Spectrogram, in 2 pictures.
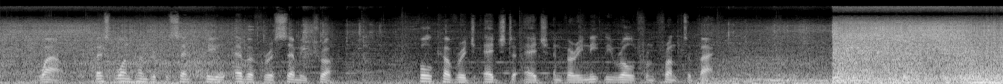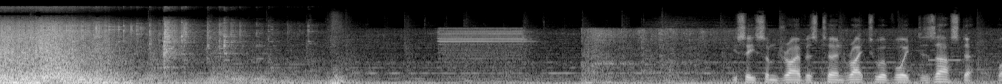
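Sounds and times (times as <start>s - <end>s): background music: 0.0s - 20.0s
truck crashing into bridge: 7.0s - 13.3s.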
